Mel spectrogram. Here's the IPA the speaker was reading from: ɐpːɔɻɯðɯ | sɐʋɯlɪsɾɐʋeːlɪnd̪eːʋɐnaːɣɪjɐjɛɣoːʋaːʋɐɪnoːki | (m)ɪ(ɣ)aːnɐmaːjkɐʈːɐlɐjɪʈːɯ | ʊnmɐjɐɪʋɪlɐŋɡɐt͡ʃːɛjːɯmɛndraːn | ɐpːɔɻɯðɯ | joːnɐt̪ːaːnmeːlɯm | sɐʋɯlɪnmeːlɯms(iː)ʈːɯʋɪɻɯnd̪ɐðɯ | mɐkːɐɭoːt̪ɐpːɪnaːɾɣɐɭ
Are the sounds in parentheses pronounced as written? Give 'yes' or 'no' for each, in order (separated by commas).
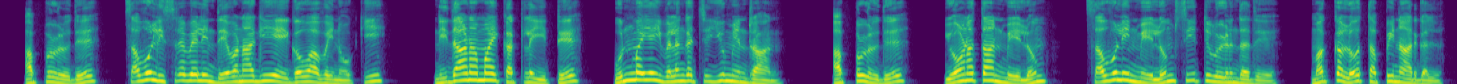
no, no, yes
